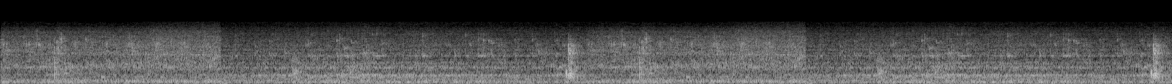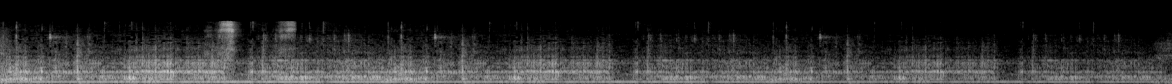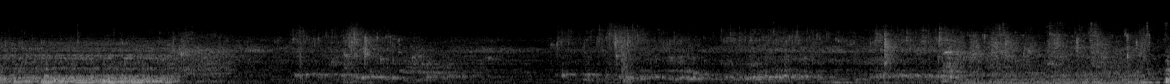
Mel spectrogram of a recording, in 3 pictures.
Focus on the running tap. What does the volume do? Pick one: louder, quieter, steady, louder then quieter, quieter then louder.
quieter.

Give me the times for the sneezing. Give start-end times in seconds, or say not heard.
13.8-14.7.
